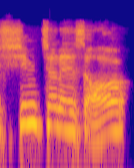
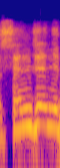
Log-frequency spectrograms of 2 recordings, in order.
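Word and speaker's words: 深圳: 때문에 저희도 바로 그 심천에서 저희 제30차 세계한인 경제인대회를 개최하기 위해서 추진 중에 있고, 그래서 저 또한 사전에 그 지역을 둘러보고 가능성을 타진하기 위해서 지금 저 또한 심천, 중국식 발음은 센젠이 되겠습니다.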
